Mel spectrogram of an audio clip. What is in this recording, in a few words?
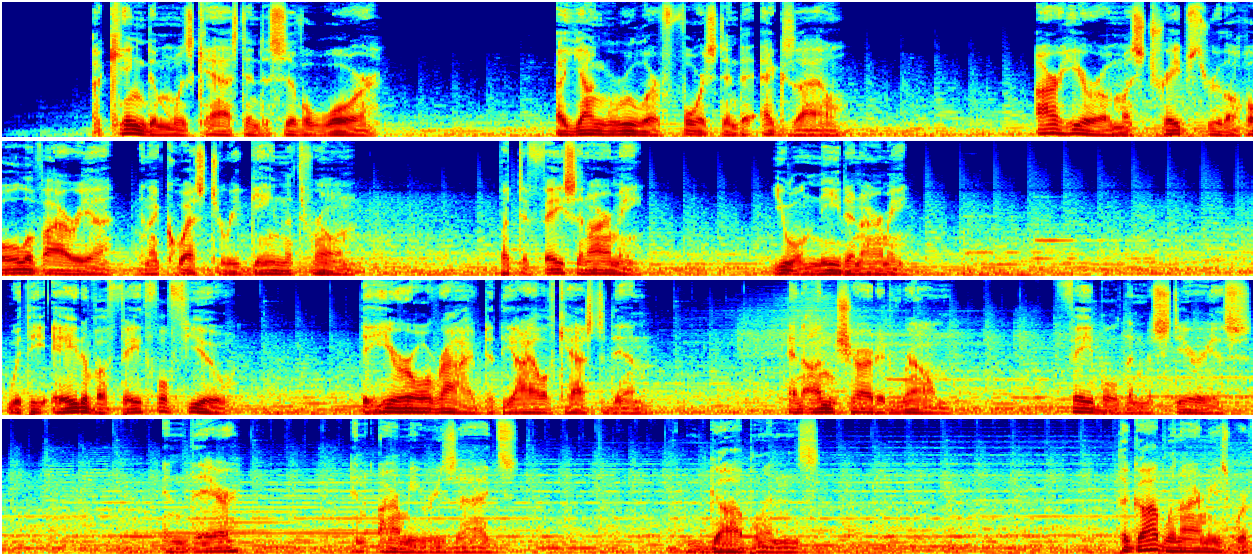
voice over for videogame opening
